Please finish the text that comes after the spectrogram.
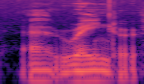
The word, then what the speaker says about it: Reynders: So if you're wondering how to pronounce my name, it's actually, like a long A, Reinders.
